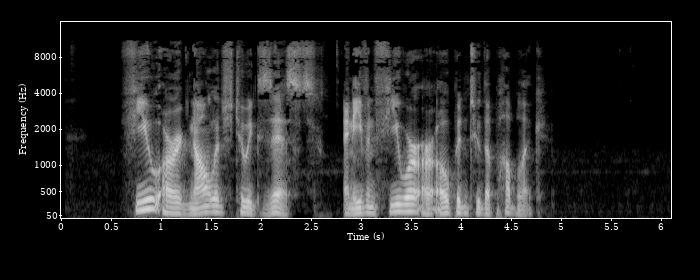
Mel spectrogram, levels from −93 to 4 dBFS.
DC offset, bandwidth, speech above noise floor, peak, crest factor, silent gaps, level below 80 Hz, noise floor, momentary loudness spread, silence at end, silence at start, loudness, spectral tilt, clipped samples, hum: under 0.1%; 11.5 kHz; 57 dB; -2 dBFS; 20 dB; none; -44 dBFS; -77 dBFS; 10 LU; 1.4 s; 0.65 s; -20 LUFS; -5.5 dB/octave; under 0.1%; none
